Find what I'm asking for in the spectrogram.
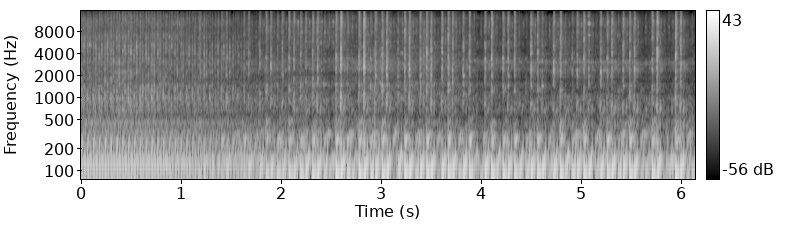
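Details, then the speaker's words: Modern EFI Harley-Davidson V-twin with idle lowered about 100 rpm using a Fuelpak FP3 tuner: a low, even loping idle with no knocks or misses. It idles smoothly with no adverse effects, like a factory bike. "i've had no adverse effects it idles smoothly the throttle response is right there it's great it's just like a factory bike"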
